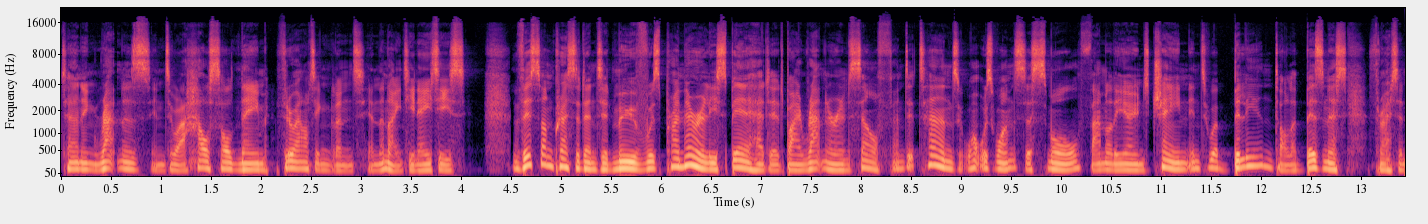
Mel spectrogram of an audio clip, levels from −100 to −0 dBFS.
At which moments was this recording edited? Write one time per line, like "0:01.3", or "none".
none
